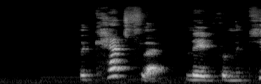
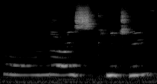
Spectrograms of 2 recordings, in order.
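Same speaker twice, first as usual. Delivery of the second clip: put-on child's voice; 13 semitones higher, 13 dB quieter than usual. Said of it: "He hugged her and said".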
